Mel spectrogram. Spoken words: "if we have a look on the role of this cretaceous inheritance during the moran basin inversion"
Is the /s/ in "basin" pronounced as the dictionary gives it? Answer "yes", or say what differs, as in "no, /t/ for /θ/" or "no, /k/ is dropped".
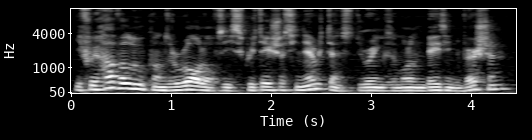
no, /s/ is dropped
